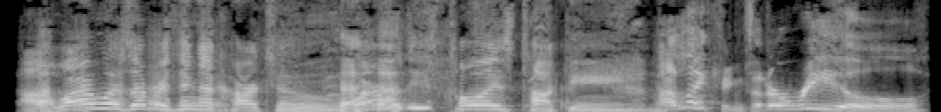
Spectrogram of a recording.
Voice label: saying uh why was everything cartoon old timey newsreel voices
